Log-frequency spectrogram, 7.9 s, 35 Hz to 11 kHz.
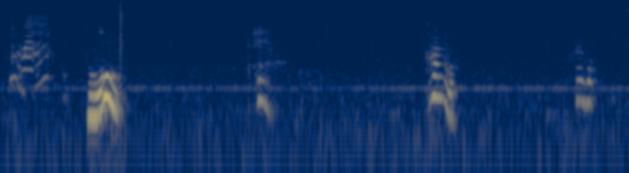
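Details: Male Maine Coon Sette, a large house cat born July 2021, meowing indoors near mealtime: five separate meows spaced one to two seconds apart, each bending up then down, the second loudest, over a steady faint hum.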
